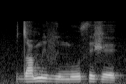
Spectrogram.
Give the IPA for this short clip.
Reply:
dˤ i m i v i m u θ i ʒ e

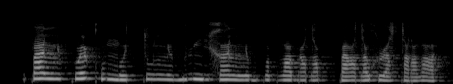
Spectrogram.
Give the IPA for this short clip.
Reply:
p a lː ɨ kʷ a ɭ kʷʼ ɨ ŋʷ ɨ tː u lː ɨ b ʉ ŋ i x ɐ lː ɵ b p o b ðˤ ɐ ɡʷ ɨ dˤ ɵ pː a dˤ ʉ xʷ ɭ ɐ z tˤ ɵ ɾ e ðˤ i

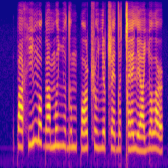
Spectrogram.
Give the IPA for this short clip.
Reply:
p ɑ x i m ɔ ɡ ɑ m ʊ ʎ u d u m p ɔ ʈ͡ʂ u ʎ ʌ ʈ͡ʂ ɛ d ʌ ǀ ɛ lʲ ɑ ʎ u lˠ ə˞

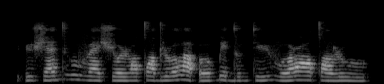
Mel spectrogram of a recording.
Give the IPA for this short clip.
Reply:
ʔ y ʃ æ dʱ u v æ ʃ o ɭ y tˤ i d ɭ u lˠ ɑ ʔ o ɓ e d u d t y v o ʕ i tˤ o ɭ u

